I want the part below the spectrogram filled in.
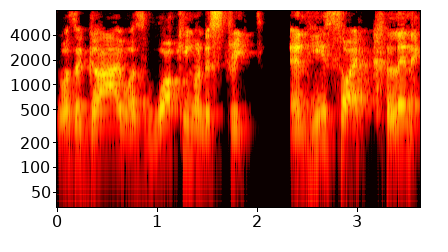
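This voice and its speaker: A man speaks with an Israeli accent. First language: Hebrew. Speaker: rabbi. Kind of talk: personal testimony talk.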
